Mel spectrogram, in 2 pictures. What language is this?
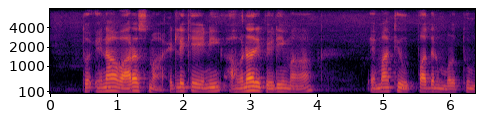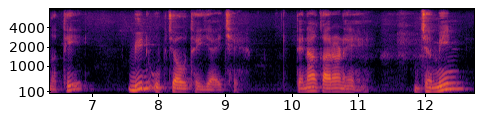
Gujarati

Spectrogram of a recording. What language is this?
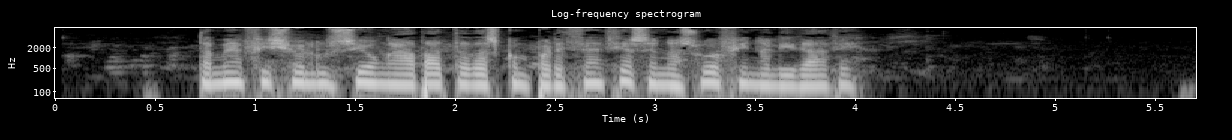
Galician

